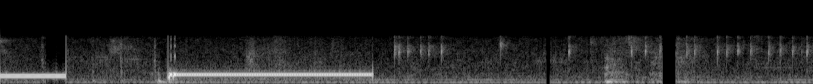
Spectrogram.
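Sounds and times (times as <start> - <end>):
telephone tones during a call transfer: 0.0 - 0.7, 1.7 - 3.8
quieter telephone line noise: 1.7 - 3.8.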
